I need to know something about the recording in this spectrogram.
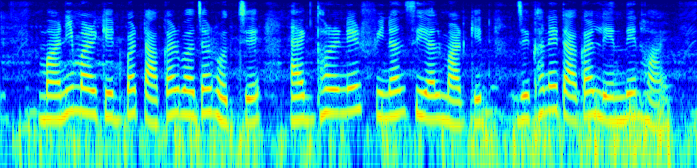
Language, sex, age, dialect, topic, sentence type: Bengali, female, 18-24, Northern/Varendri, banking, statement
